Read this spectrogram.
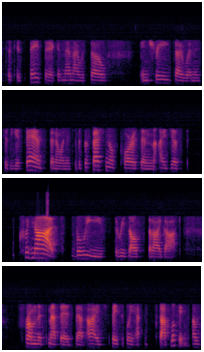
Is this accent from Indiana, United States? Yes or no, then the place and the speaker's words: no; New York, United States; now in Sedona, United States; Actually, I'm from New York, and I moved to Sedona in 2000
